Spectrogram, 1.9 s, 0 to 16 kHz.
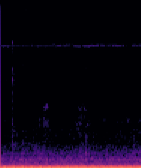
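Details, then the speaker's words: Infiniti G37 after DIY oil change with 5W-30 full synthetic, warmed up, AC on: deep, steady idle rumble with even beat, no roughness or tapping; owner says it ran a little rough before the oil change. "the car was running a little bit rough before so now with this oil change definitely you can hear the difference in the eye doing all that"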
